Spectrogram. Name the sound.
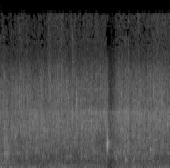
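shower water running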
